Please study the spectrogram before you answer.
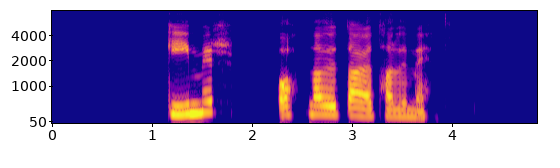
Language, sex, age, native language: Icelandic, female, 30-39, Icelandic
